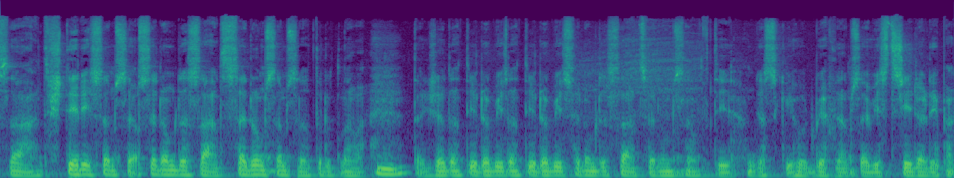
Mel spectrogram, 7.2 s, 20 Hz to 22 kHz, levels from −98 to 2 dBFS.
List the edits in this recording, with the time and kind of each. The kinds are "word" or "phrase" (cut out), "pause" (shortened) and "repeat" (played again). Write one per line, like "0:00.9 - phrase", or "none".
0:01.0 - word
0:02.2 - word
0:03.8 - repeat
0:05.3 - word
0:06.3 - word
